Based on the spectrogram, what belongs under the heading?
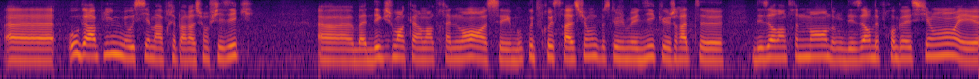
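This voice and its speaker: A woman in her twenties from French Guiana, a grappling athlete, answers questions for a documentary interview. Her mid-range voice is mellow, and she speaks thoughtfully and hesitantly, with frequent pauses and fillers. A slight hiss or hum is audible.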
